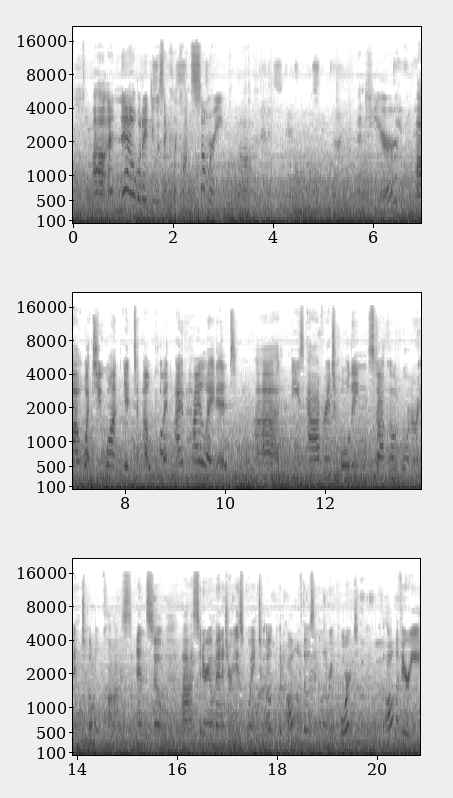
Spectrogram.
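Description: Indistinct voices over a loud, steady low rumble.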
